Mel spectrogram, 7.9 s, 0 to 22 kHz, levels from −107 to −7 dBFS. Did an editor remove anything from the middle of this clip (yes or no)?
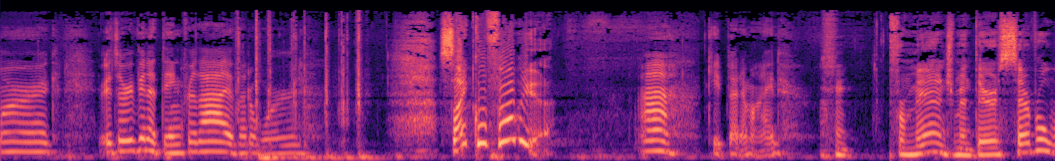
yes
